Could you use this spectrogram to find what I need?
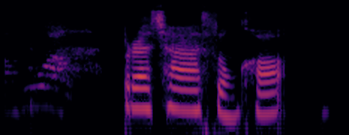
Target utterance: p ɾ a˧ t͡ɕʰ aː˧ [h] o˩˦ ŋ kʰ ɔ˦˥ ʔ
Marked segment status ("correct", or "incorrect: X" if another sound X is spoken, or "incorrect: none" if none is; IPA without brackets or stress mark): incorrect: s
